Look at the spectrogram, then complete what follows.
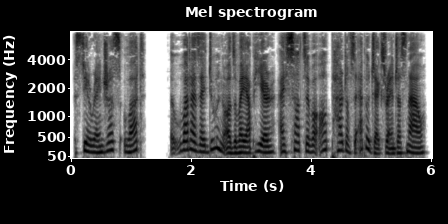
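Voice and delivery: sudden concern, voice lifted. A narrator's reading. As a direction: ask it in worried disbelief. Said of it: "suddenly appearing very concerned".

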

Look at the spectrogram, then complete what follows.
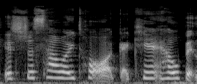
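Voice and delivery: lightly defensive; defensive retort. Retold or imitated. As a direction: protest it a little, retelling your own reply. Own past reply, protesting.

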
